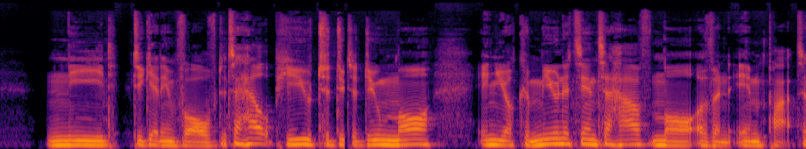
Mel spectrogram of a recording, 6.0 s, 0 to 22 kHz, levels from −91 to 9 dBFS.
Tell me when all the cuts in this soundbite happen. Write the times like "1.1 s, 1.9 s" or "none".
1.0 s, 1.7 s, 2.6 s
